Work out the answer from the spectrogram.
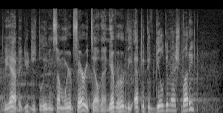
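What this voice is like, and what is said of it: Mocking impression of an atheist. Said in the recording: “that's my atheist impersonation.”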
